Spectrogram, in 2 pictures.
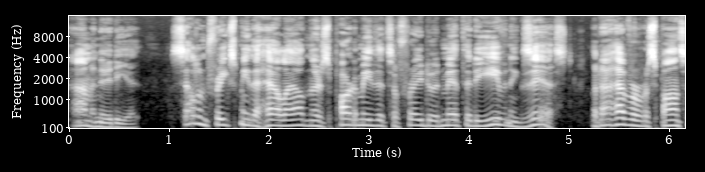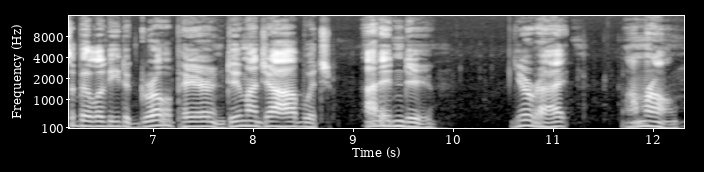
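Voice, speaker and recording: An actor in a radio drama playing a wry, defensive middle-aged scientist who talks in an earnest, exasperated way. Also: male voice, fairly high pitch, moderate pace, vocal fry, no echo. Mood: apologetic. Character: defensive, wry male scientist doctor, anxious and conspiracy-minded. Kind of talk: naturalistic radio drama acting.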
